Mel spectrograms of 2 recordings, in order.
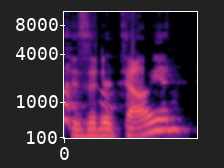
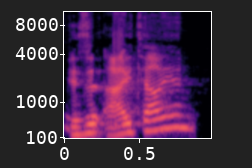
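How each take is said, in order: First: "Italian" with short IH, rising as a question; short first vowel in "Italian", checking it; ih-talian. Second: "Italian" with a long EYE, rising as a question; long first vowel in "Italian", checking it; eye-talian. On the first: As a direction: ask with "Italian" as ih-TAL-yun. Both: Shown as a demonstration. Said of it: "let you figure that out".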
